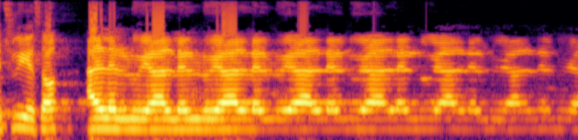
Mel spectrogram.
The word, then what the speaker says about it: 할렐루야: 루 발음은 입술이 나와야 됩니다. 루. 뽀뽀. 뽀뽀 해 보셨어요? 입술 이렇게 하면서 루가 돼야 돼요. 루야. 자, 해 볼게요. 입술 발음에 주의해서 할렐루야.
